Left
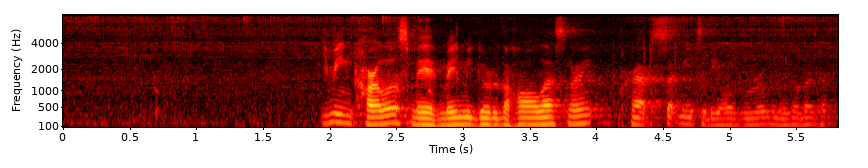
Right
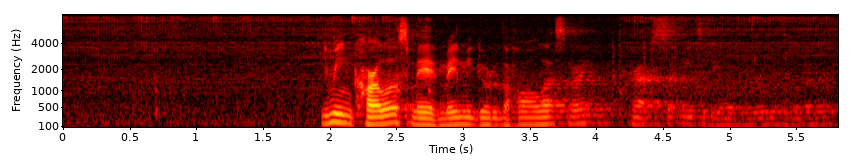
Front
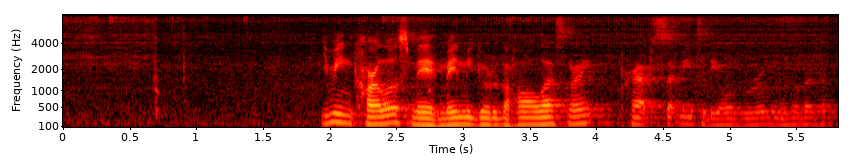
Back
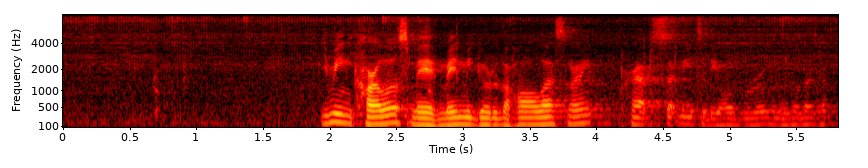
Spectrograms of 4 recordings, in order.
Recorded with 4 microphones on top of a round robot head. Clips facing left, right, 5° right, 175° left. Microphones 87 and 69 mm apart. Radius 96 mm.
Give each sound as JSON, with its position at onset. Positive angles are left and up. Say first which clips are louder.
{"t": 1.9, "sound": "a man speaking", "louder": "right 2 dB, back 4 dB", "azimuth_deg": -125, "distance_m": 0.6}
